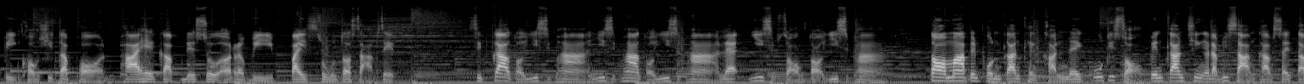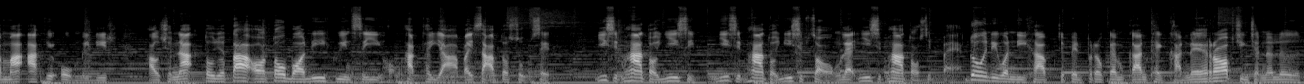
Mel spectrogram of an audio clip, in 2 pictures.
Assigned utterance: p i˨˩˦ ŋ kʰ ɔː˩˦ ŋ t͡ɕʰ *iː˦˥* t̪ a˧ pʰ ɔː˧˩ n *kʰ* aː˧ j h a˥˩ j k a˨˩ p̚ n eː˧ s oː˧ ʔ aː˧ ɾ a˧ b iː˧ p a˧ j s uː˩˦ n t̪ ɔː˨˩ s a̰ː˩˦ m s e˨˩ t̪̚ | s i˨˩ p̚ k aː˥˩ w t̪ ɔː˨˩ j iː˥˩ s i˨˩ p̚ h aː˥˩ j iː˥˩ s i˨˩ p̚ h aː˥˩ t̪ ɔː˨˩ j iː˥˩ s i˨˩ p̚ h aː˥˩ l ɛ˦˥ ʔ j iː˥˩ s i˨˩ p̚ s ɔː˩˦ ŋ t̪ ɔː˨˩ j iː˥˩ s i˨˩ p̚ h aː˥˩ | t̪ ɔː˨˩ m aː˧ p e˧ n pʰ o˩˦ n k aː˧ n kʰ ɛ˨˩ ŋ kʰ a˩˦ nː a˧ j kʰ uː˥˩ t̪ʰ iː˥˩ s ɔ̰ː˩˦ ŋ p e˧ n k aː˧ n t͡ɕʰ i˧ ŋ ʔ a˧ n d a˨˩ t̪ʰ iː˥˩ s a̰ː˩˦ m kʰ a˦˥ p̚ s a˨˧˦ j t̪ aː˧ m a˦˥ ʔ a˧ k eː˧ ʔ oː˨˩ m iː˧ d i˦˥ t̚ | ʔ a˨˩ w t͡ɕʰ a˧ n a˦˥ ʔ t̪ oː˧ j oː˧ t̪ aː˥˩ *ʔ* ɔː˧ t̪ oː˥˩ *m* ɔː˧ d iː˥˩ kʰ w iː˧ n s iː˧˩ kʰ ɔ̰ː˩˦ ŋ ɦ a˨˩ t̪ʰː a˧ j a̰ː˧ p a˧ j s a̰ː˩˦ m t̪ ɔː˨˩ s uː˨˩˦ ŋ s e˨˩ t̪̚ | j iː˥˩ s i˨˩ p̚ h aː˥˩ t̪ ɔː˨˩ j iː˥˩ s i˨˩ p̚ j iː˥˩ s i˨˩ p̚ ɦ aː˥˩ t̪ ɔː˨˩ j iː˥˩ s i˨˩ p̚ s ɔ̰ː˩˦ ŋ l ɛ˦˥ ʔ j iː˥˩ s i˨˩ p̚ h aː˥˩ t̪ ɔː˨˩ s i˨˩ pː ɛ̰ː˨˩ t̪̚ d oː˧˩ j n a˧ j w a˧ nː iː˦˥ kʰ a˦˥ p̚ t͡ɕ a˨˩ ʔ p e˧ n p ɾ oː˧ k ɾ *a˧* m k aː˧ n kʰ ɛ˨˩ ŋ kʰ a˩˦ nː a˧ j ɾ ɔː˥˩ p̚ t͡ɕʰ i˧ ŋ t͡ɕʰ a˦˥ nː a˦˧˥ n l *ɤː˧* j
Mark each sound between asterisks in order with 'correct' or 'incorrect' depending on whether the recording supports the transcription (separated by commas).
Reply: incorrect, incorrect, correct, incorrect, incorrect, incorrect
